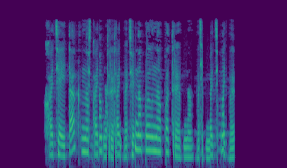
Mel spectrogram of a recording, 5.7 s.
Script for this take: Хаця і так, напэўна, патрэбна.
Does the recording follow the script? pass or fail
fail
